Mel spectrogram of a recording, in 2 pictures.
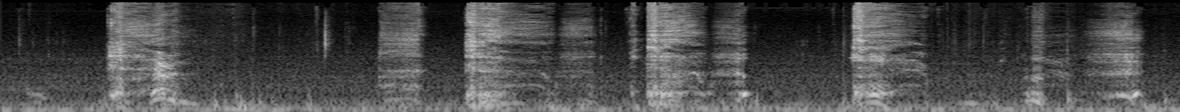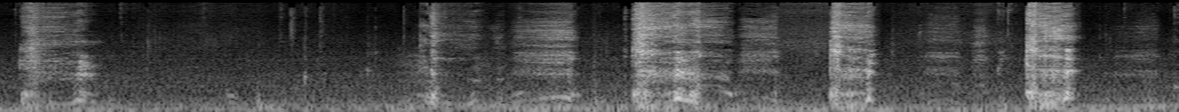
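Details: Repeated harsh coughing bursts in clusters with throat clearing between them over car noise, one of a series of attacks on the way to the emergency room; coughing fit.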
